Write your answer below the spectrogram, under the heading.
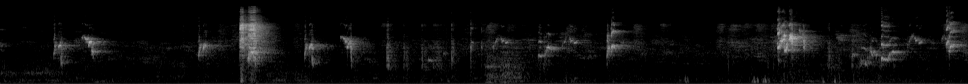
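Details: Budgerigar pair courting in spring: bursts of scratchy chirps and squeaky warbling notes, with a few loud sharp calls standing out among quieter chatter.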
